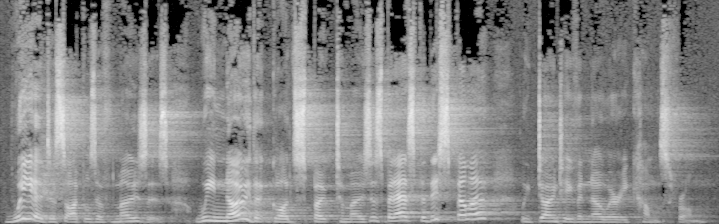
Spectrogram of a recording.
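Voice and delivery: loud, scornful taunting; jeering Pharisees shouting down the beggar; insulting sneer. Acted. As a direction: hurl it at him like an insult. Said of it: "Then they hurled insults at him".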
